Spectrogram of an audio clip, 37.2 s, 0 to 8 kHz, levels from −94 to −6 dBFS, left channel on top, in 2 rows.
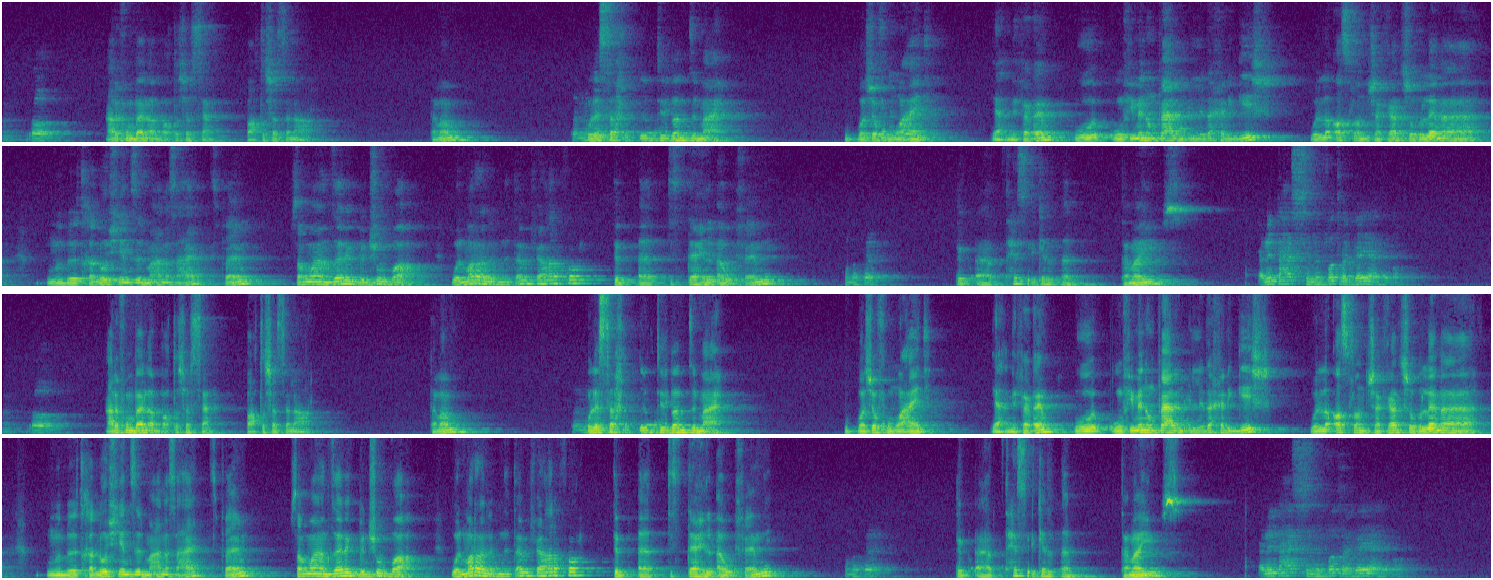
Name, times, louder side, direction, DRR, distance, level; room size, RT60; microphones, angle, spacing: voice 1, 1.3-2.7 3.1-3.9 5.4-5.8 7.3-9.0 10.5-11.6 12.4-15.8 16.4-18.5 19.2-21.8 22.3-23.8 24.2-25.9 26.3-28.3 30.5-32.2 32.6-33.3, right 4 dB, 75° right, 11 dB, 0.4 m, -21 dB
voice 2, 7.1-7.7 10.9-11.4 29.1-29.6 34.3-36.1, left 1 dB, 55° left, -1 dB, 0.7 m, -30 dB
11.5 x 5.2 x 3.2 m, 1.1 s
head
